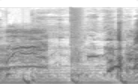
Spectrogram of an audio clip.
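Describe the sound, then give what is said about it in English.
A pig grunts and oinks in short, snorting bursts, about three grunts over a second or so, mixed with higher squealing noises and a noisy background. “No, what's weird is me and Jared's friendship's on a ledge right now because I thought I was the only one getting pig videos.”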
